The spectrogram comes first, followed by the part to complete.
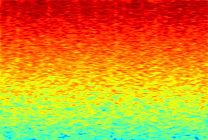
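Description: Near silence: only a very faint steady hiss.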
